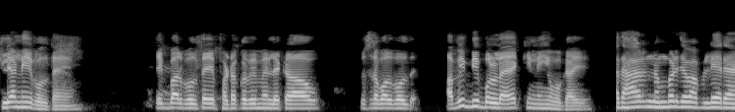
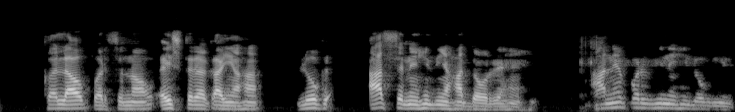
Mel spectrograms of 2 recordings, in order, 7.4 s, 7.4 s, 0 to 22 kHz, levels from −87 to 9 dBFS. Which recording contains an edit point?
first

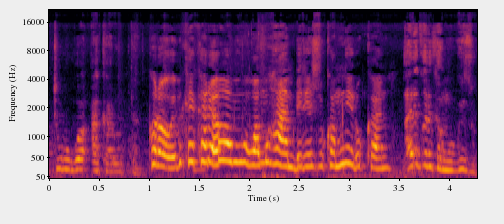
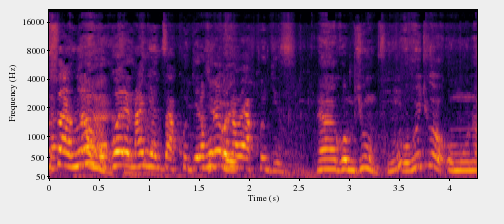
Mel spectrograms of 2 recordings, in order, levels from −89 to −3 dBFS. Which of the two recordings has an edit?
first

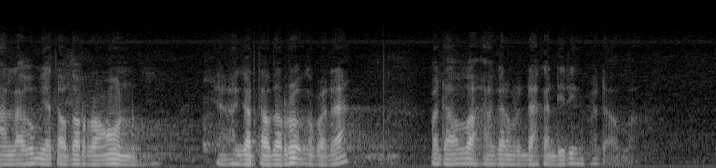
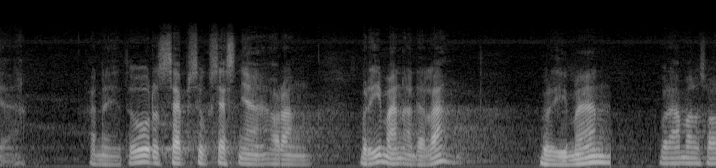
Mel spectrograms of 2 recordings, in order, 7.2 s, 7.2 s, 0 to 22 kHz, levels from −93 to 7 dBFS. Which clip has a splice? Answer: second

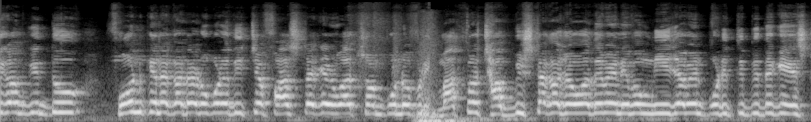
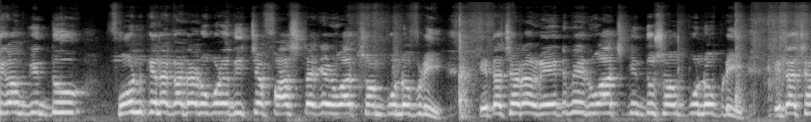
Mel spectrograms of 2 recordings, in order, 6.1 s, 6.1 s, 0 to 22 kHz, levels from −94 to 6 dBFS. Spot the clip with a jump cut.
first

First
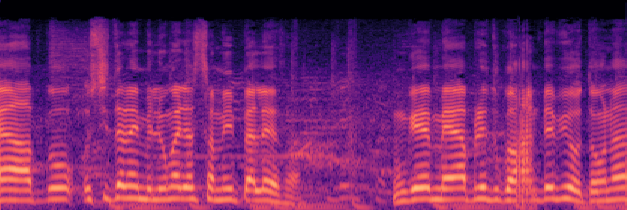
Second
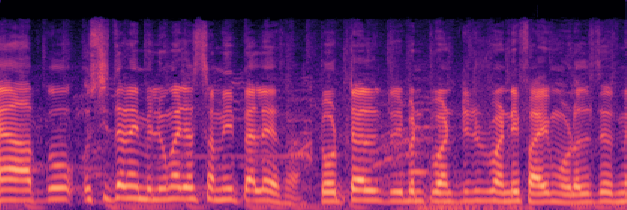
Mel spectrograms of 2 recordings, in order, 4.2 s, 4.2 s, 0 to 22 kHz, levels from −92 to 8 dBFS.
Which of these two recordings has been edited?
second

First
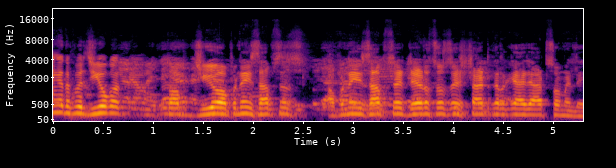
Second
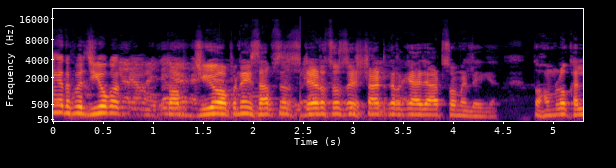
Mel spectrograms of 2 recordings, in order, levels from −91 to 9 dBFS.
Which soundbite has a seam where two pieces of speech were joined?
second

